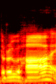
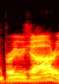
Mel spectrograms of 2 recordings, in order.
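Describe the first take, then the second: First: The name is pronounced the Spanish way. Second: The name is pronounced an anglicized way. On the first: "technically the Spanish pronunciation would be Bruja" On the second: "so Bruja is just as valid"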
